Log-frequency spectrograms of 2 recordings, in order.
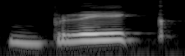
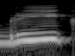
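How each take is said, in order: First: The vowel sounds like ay. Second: The vowel sounds like a long ee. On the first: The speaker calls it right. "ब्रेक बोलेंगे" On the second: The speaker calls it wrong. "इसको ब्रीक नहीं बोलेंगे"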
